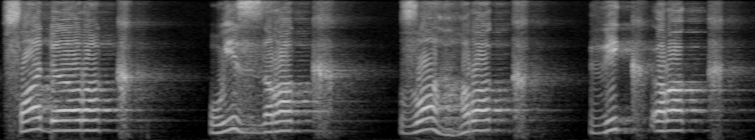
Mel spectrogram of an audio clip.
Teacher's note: Ketika mensukunkan huruf kaf, maka berikan juga sifat hamas. Sadrak, jadi ada bunyi k.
